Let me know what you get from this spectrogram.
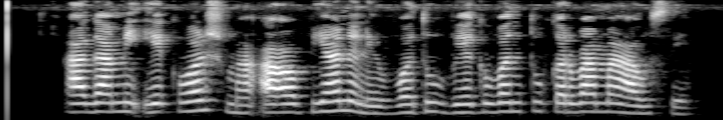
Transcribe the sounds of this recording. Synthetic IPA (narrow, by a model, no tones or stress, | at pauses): aɡamiʔekʋəɾʃmãʔaəbʱjanneʋəd̪ʱuʋeɡʋənt̪ũkəɾʋamãaʋʃe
